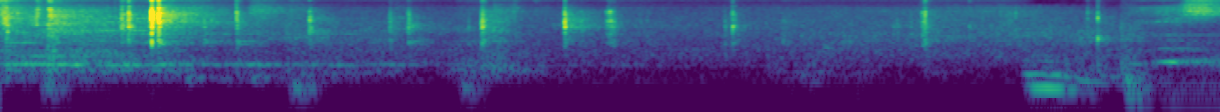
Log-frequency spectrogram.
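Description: Metal clicks and taps lightly.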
